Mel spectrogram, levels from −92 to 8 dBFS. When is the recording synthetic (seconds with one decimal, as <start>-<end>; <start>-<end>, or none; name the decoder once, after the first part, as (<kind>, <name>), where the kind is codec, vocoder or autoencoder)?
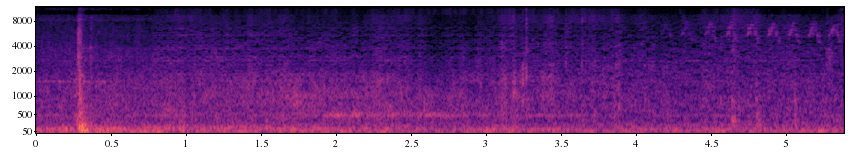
0.5-3.2 (codec, HILCodec)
